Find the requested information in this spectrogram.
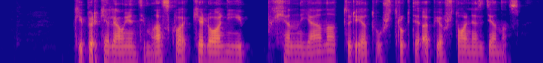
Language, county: Lithuanian, Kaunas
